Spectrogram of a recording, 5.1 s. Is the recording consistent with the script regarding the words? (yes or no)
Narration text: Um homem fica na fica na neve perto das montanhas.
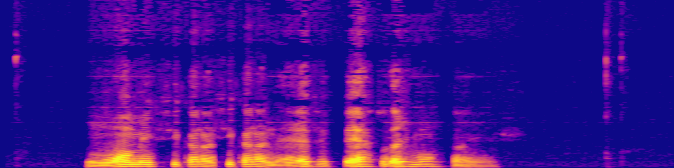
yes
